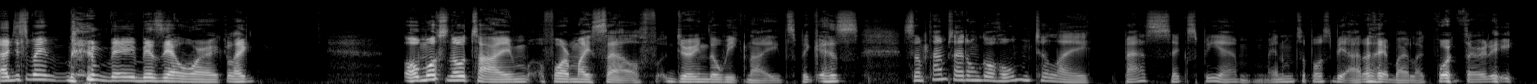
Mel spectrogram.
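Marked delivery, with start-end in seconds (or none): 0.0-2.3 talking through laughter, higher and louder.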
